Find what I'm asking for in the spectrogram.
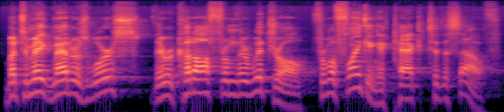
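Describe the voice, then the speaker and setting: Male military storyteller, highly varied intonation, theatrical, swaggering, profane comic narration. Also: animated, moderate pace. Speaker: host of a military storytelling show, a first sergeant. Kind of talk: dramatic scripted storytelling with profane humour.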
